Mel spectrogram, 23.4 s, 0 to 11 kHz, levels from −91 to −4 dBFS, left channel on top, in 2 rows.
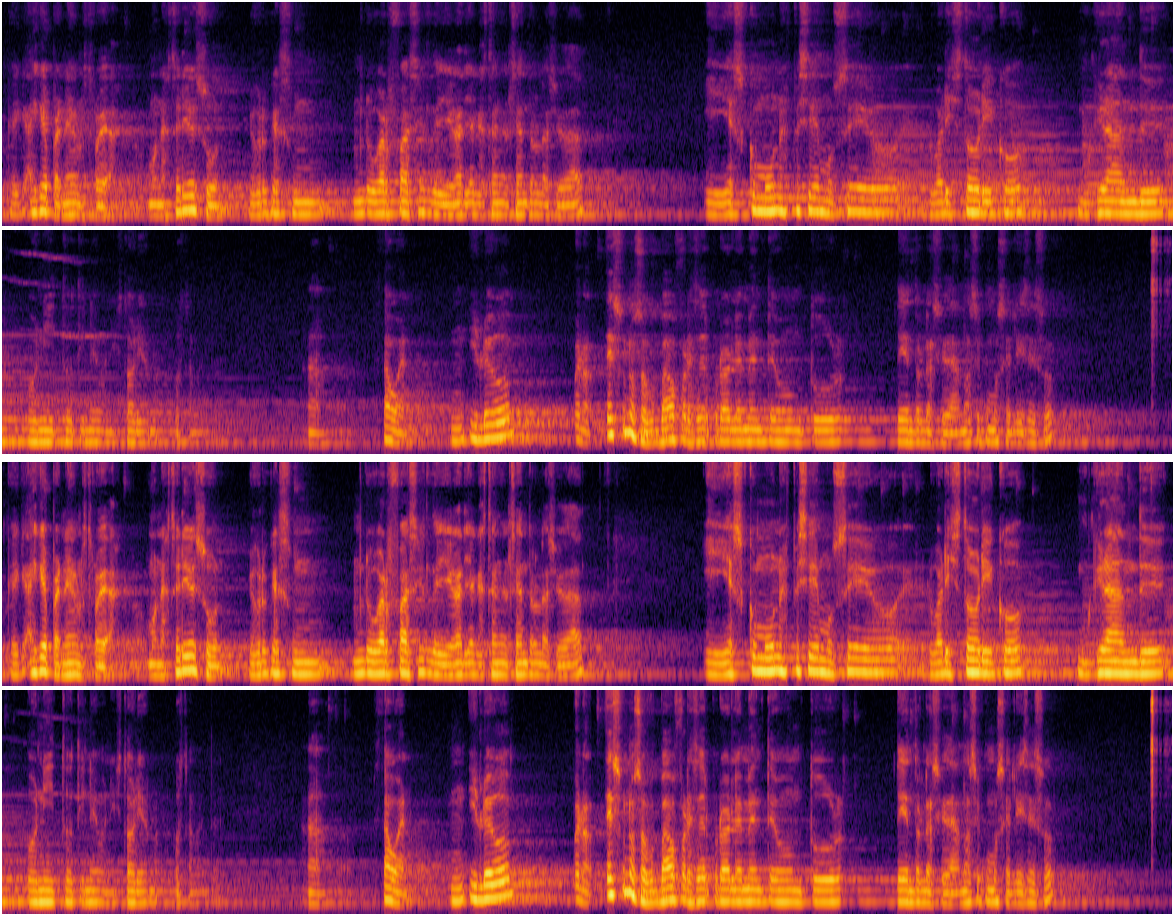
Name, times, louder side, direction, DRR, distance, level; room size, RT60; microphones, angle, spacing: voice 1, 0.0-5.8 7.0-10.3 10.8-11.7 11.9-13.3 13.6-13.9 14.7-15.1 15.5-15.8 16.2-16.9 17.4-20.1 20.6-22.3, right 4 dB, 75° right, 13 dB, 0.8 m, -22 dB
Piano, 8.7-17.1, left 1 dB, 25° left, 1.5 m, -39 dB
26.5 x 23.0 x 7.3 m, 3.0 s
head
